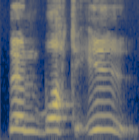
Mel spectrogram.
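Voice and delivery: very slow, high, drawn-out mournful donkey; gloomy Eeyore. Acted. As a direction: drag it out like a sad old donkey. Eeyore asks.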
